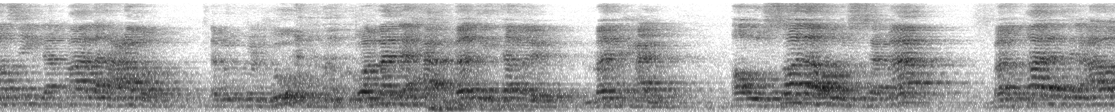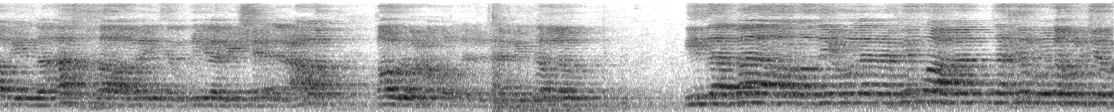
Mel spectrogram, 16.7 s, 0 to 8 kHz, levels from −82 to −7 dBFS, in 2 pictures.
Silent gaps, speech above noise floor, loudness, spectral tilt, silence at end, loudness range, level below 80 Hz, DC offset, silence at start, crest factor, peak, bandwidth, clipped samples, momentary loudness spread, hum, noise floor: none; 21 dB; -22 LUFS; -4 dB/octave; 0 s; 3 LU; -50 dBFS; under 0.1%; 0 s; 18 dB; -6 dBFS; 7.6 kHz; under 0.1%; 11 LU; none; -42 dBFS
